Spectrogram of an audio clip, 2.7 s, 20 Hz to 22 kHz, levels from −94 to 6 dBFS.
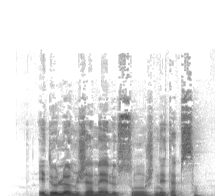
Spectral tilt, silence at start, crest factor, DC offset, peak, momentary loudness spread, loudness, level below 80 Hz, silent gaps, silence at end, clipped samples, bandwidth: -4.5 dB/octave; 0.5 s; 18 dB; under 0.1%; -8 dBFS; 8 LU; -25 LUFS; -62 dBFS; none; 0.2 s; under 0.1%; 16.5 kHz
